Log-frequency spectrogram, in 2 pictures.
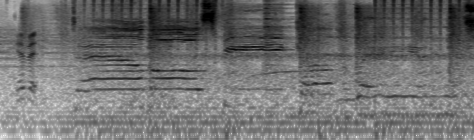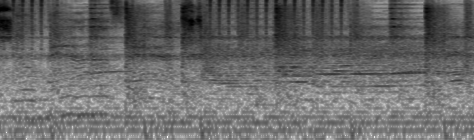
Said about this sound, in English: love that guitar. Sounds like the same guitar performance.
